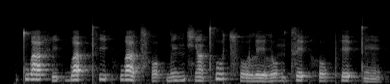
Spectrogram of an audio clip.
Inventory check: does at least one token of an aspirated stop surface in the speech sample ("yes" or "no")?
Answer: yes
